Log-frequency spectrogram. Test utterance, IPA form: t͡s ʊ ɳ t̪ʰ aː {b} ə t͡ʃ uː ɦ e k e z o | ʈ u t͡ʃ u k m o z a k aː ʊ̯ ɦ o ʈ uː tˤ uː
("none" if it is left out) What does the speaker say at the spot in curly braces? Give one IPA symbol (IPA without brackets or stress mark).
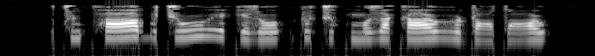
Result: b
